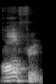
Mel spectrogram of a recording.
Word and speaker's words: often: It's often. The T is silent.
